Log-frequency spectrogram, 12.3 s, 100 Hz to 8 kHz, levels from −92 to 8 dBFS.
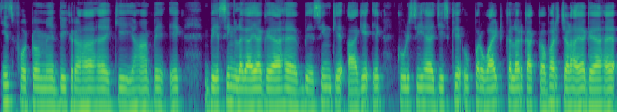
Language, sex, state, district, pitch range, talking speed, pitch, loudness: Hindi, male, Jharkhand, Garhwa, 125-135 Hz, 145 wpm, 130 Hz, -16 LUFS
